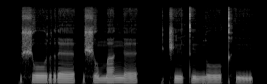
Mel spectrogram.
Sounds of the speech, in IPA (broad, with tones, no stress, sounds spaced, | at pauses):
ʃ oː˦ r ɛ˦ | ʃ o˦ m a˦ ŋ ɛ˨˦ | t͡ʃ ĩ˨ t ĩ˨ ŋ ɾ oː˨˦ kʰ ĩ˨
